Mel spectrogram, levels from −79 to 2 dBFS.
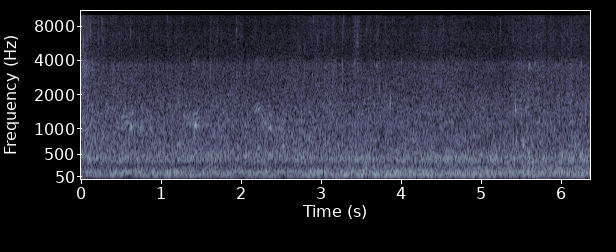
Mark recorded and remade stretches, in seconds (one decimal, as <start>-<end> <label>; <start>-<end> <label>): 0.0-6.4 recorded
